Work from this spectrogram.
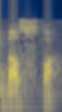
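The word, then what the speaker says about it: بسطة: You don't say بَسْطَةً. If you did, it's not a mistake, but it is preferred to say وَزَادَكُمْ فِي الْخَلْقِ بَسْطَةً. بَسْطَةً. Okay, so you don't pronounce it as a sad, you pronounce it as a seen, even though it is written as a sad.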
